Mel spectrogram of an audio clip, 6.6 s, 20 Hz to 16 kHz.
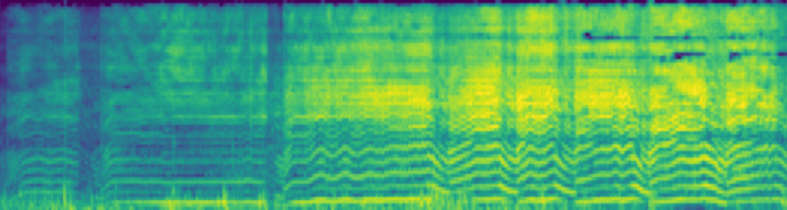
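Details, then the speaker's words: Taylor RC 35cc reed engine in the Punisher RC, throttle held wide open: revs sag and surge repeatedly, engine bogging at full throttle and won't idle; owner suspects the carburetor and plans to swap it. "so I think something's wrong with the carburetor [Music] cuz it won't idle"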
